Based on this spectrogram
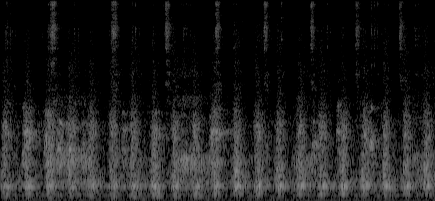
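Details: Bosch front-loader washing machine after repair for poor, noisy spin leaving clothes wet: spin cycle now runs smoothly, a soft whooshing pulse about twice a second, no grinding or knocking.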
